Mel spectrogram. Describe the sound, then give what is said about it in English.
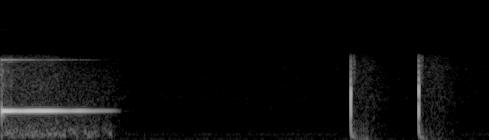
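A conference call chime rings as a steady electronic tone that fades out within a second, followed by silence and then two sharp clicks about half a second apart. “Okay, Andrea and exit chimes are off.”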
